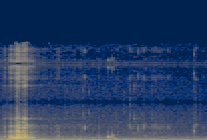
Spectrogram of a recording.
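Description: Shallow river water splashing briefly as a shad is released by hand at the bank, followed by a few small faint splashes.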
